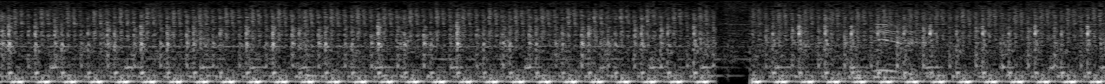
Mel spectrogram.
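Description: Engine idling: a steady, even low throb at about six beats a second, dropping out for a split second about three and a half seconds in before running on unchanged.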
